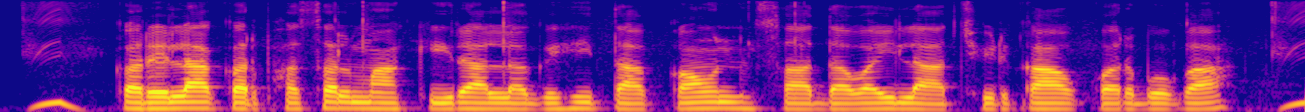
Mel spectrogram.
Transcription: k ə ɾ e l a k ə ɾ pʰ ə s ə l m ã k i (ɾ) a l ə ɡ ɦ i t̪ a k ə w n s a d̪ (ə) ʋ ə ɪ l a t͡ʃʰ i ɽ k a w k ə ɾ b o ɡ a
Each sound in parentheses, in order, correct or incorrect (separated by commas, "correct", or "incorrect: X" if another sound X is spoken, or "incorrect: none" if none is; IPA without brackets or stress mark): correct, correct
